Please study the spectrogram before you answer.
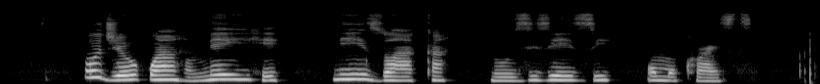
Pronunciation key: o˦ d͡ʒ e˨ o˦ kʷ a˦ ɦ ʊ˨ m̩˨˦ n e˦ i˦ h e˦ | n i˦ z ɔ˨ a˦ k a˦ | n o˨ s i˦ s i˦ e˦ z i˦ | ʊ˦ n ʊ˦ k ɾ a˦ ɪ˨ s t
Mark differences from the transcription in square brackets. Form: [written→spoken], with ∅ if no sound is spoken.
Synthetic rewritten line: o˦ d͡ʒ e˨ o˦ kʷ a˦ ɦ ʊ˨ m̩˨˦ [n→m] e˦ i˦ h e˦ | n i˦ z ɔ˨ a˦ k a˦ | n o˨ [s→z] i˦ [s→z] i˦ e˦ z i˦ | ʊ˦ [n→m] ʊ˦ k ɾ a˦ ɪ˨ s t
